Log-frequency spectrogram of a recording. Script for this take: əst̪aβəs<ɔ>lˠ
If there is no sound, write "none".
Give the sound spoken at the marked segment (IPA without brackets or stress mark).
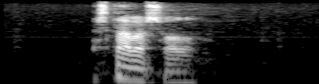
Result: ɔ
